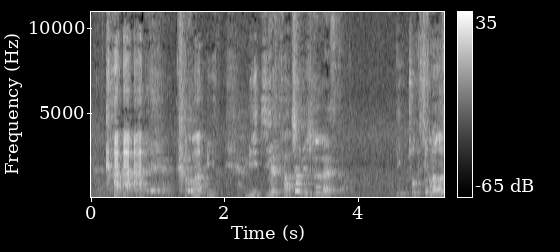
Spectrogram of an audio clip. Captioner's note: laughs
